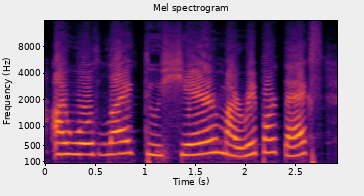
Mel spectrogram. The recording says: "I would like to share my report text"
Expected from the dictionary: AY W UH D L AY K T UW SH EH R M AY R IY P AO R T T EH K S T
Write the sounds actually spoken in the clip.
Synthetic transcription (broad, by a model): AY W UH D L AY K T UW SH EH R M AY R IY P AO R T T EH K S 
